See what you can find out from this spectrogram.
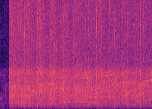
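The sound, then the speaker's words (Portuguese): Sustained applause from an audience at a neighborhood tribute event in São Paulo, bursting in abruptly after a brief silence and holding dense, steady and loud to the end. “Edu Alves, uma salva de palmas”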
